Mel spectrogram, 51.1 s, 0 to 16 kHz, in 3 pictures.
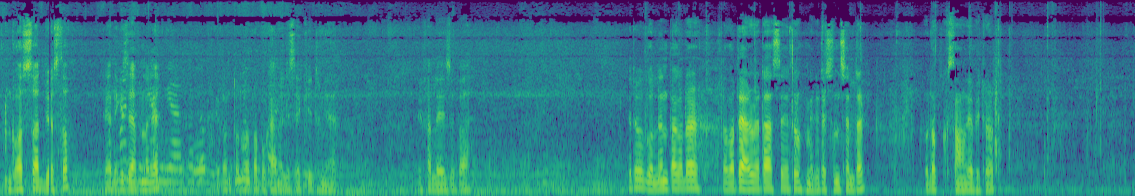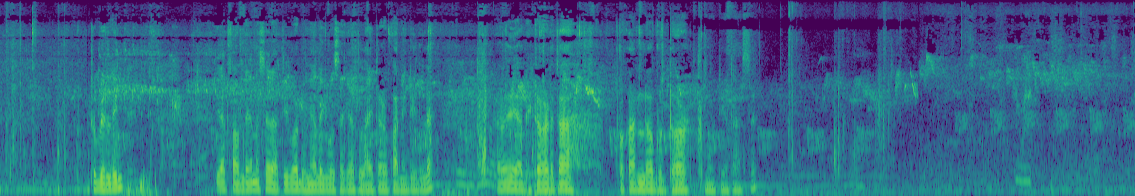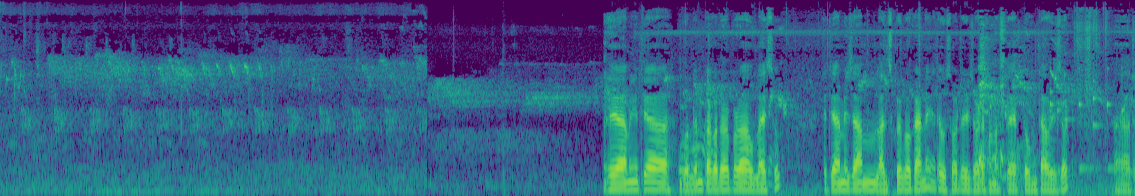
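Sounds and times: birds chirping: 0.0 - 51.0
faint footsteps: 7.1 - 22.6, 23.4 - 35.1, 50.1 - 51.0.

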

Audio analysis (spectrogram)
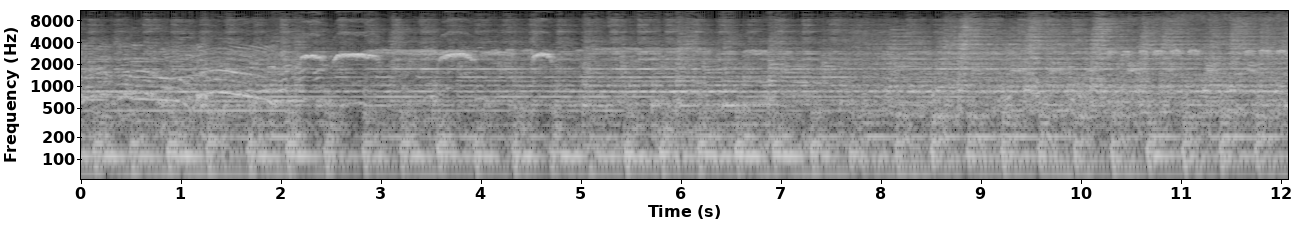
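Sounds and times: drum beat: 0.0 - 12.0
ringing gongs and cymbals: 0.0 - 12.0
high whistle notes: 2.0 - 7.8, 10.1 - 12.0.

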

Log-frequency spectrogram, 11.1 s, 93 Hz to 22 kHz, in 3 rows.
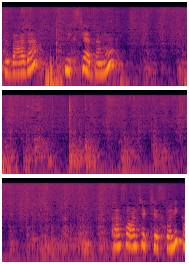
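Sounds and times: hot oil sizzling: 0.0 - 11.0
metal spatula scraping wok: 0.0 - 11.0.

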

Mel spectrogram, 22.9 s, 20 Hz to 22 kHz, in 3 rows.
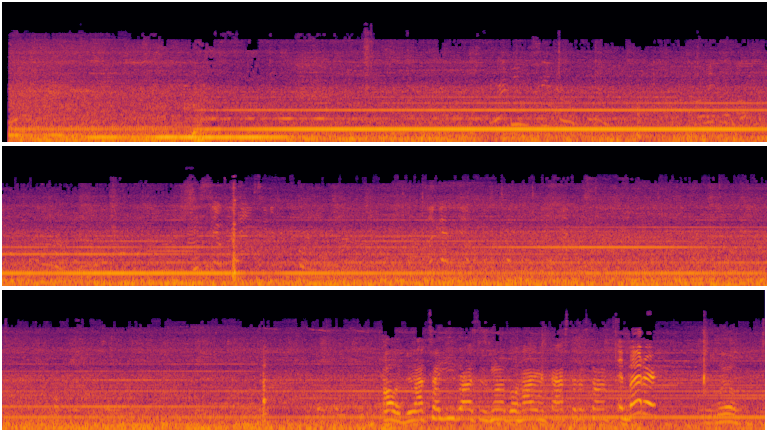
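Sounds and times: low rumble: 0.1 - 22.9
ride machinery hum: 0.1 - 22.9.

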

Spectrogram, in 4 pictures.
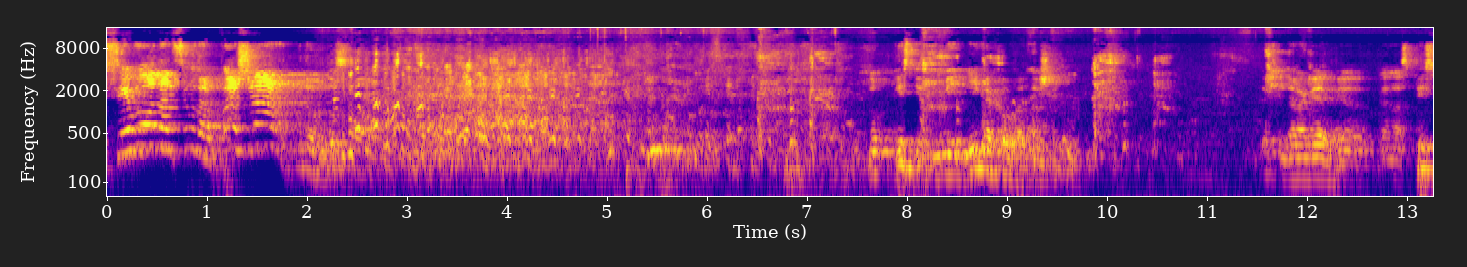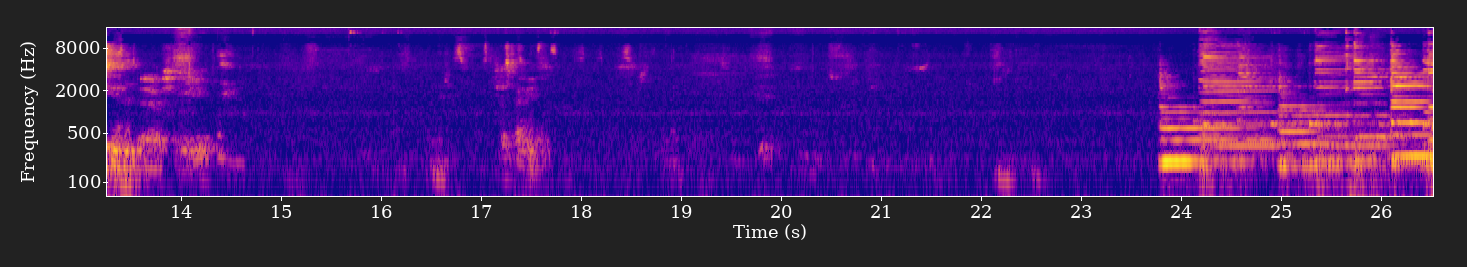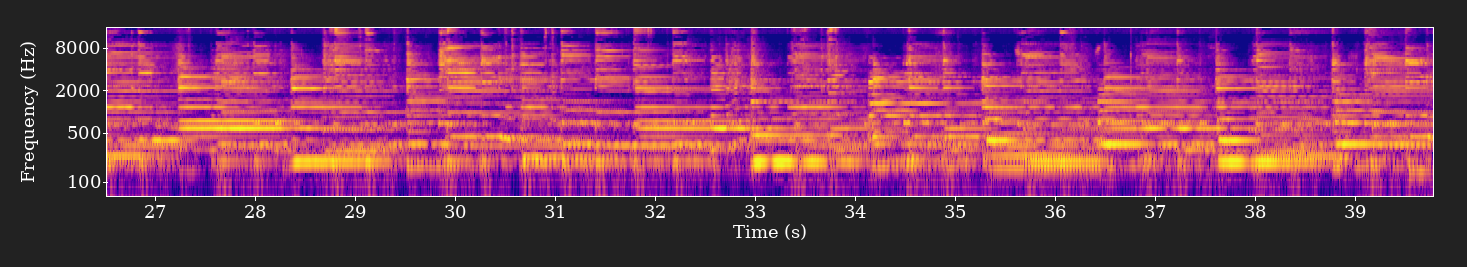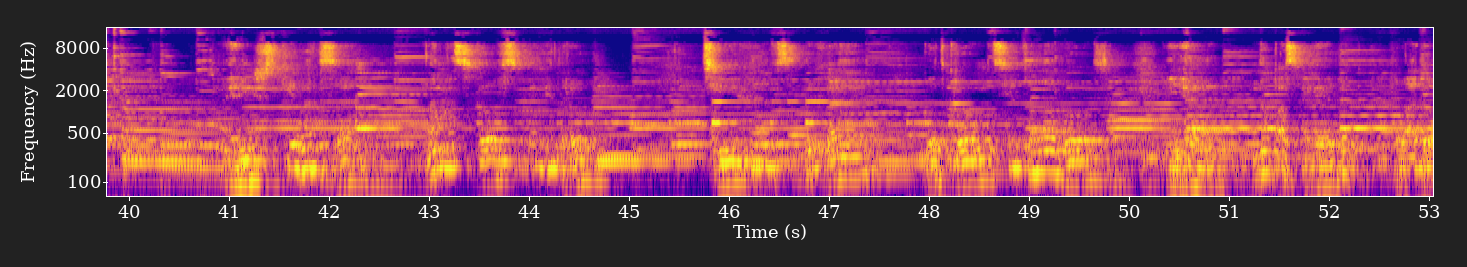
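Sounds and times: acoustic guitar: 22.0 - 53.0
piano: 23.8 - 53.0.

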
